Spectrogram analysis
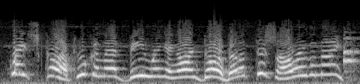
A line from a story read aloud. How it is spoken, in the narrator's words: He exclaiming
